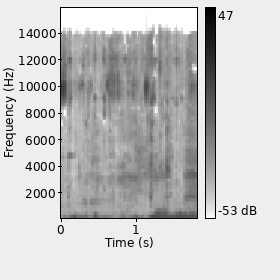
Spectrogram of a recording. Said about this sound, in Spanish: Aquí saludando a un animalito de aquí del campo. Un precioso equino. Caballo blanco.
